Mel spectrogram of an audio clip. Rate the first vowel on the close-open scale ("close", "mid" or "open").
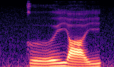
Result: close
